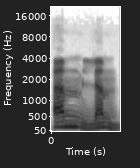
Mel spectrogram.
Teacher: ये दोनों मीम भी साकिन है लेकिन इनके ऊपर गुन्ना नहीं हो रहा क्योंकि हमने सीखा हुआ है कि मीम साकिन के बाद मीम आ जाए या बा आ जाए तब हम मीम साकिन पर गुन्ना करेंगे।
